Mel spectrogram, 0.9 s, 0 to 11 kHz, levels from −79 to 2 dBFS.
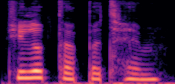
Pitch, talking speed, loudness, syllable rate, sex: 225 Hz, 340 wpm, -20 LUFS, 8.3 syllables/s, female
